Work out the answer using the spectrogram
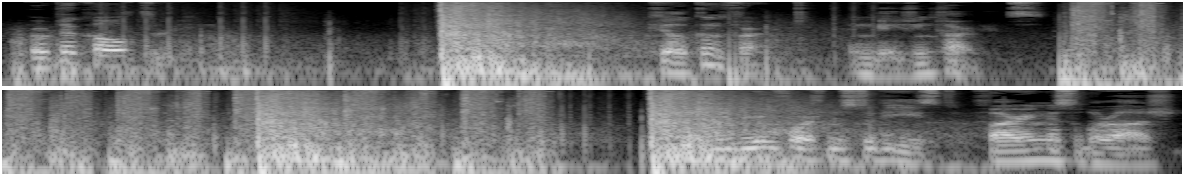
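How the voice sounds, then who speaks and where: A man voicing a loyal giant combat robot AI in an audio roleplay, formal, measured and protective of a human partner, with a gravelly voice. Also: sits low, distant mic. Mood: urgent, clipped. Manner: formal, measured, literal-minded. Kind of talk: scripted audio roleplay addressed to the listener.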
